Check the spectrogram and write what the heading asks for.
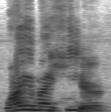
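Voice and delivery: put-on a boy waking up lost; lightly voiced dazed kid. Ricardo's son wakes and asks the heroes, lightly voiced dazed boy. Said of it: "He's like".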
